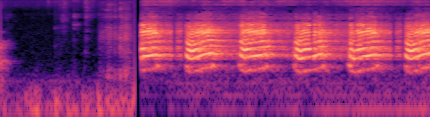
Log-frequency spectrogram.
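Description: Faint crunching of a cheese cracker being chewed. About a second and a half in, a sound effect cuts in suddenly: a quick run of about eight short, high-pitched calls that each bend upward, roughly three a second.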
